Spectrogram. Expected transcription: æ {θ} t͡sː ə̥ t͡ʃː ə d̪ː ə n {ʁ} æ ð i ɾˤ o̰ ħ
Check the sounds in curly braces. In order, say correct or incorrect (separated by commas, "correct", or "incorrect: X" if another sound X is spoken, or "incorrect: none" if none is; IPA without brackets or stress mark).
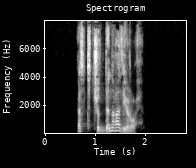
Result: correct, correct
